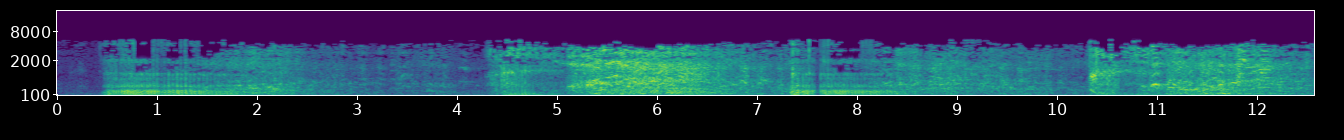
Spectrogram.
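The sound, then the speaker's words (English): A voice imitates a man's loud snoring: a series of long, rough, rasping snorts, about four in a row, each a few seconds long with brief breaks between them. “Brother Peter had a snore like...”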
